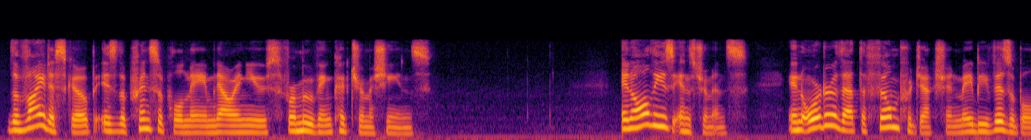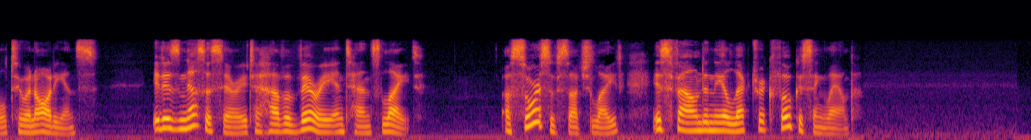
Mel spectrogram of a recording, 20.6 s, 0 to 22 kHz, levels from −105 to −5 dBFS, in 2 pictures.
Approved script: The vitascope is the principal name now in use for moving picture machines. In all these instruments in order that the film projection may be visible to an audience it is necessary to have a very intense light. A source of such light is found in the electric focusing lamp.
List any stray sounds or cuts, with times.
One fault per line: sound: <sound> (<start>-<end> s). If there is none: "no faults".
no faults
